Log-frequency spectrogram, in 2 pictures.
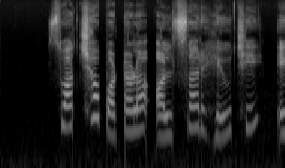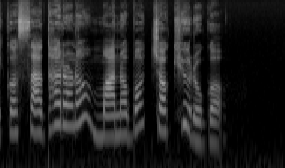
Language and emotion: Odia, neutral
